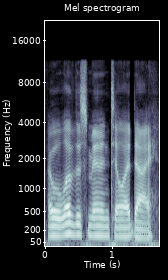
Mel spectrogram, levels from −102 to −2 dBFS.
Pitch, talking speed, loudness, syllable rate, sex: 125 Hz, 280 wpm, -15 LUFS, 5.6 syllables/s, male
